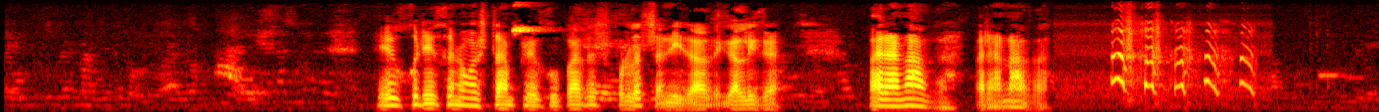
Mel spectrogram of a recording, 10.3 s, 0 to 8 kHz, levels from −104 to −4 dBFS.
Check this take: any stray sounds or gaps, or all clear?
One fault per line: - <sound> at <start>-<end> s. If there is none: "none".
- laugh at 8.3-9.4 s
